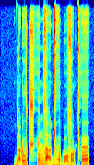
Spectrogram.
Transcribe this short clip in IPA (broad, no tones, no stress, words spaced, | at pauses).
ɖa̰ɽu t͡ʃʰʏnza̰ ɖʱəɓo̰zˤo̰ʈʰə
